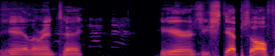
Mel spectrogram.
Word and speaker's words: Lorente: How did you pronounce his name, Lorente? Lorente. Yeah, Lorente.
